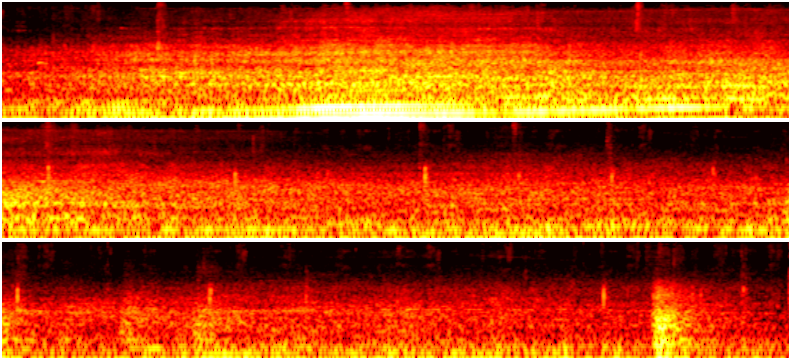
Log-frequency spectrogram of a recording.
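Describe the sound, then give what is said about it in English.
Steady roar of busy street traffic in London, with a heavy vehicle rumbling past early on, followed by a constant wash of road noise and scattered sharp clicks and knocks. No one speaks. “Sorry, it's noisy again. I didn't realize how noisy London was.”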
